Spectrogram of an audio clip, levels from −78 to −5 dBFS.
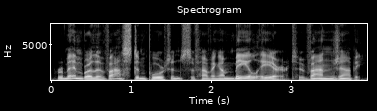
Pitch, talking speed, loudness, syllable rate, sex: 115 Hz, 180 wpm, -17 LUFS, 5.4 syllables/s, male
